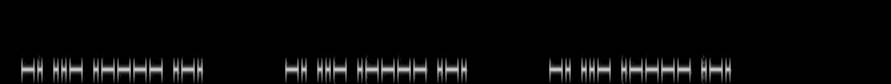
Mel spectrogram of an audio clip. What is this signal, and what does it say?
Morse code, heard as a keyed tone, about 31 wpm, 700 Hz. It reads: NU1R NU1R NU1R
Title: USA Call Signs - 4 Characters - Repeated 3x - 30wpm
